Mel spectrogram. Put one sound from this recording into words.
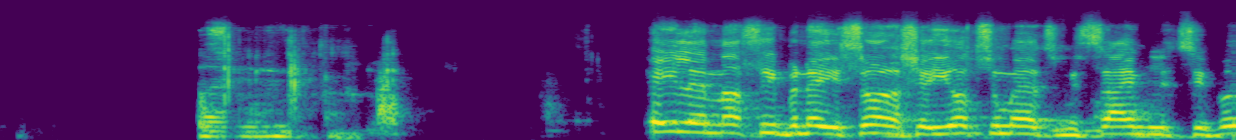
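A middle-aged man speaks with animation into a microphone over an online call.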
